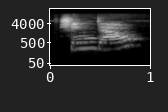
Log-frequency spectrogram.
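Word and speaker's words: Qingdao: michelle it is in china ching dao i believe is how it's pronounced but i'm not sure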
